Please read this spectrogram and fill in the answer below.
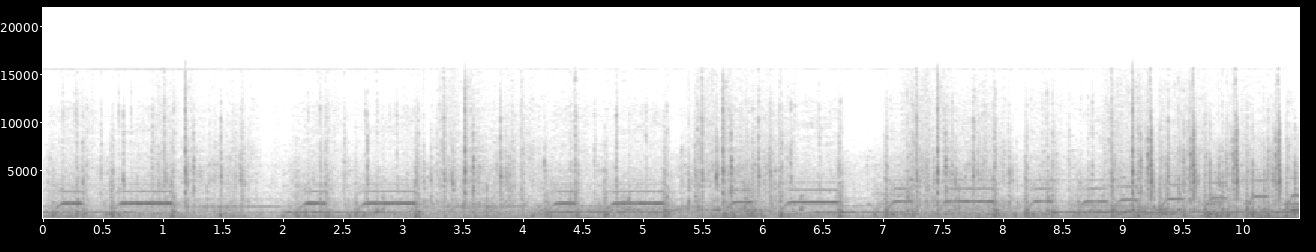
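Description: Photocopier running: a string of short electronic beeps at changing pitches over repeated mechanical clicking, the clicking growing busier near the end.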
